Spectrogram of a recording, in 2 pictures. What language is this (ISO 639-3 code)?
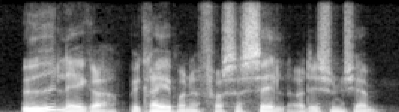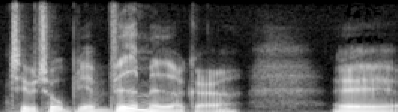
dan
